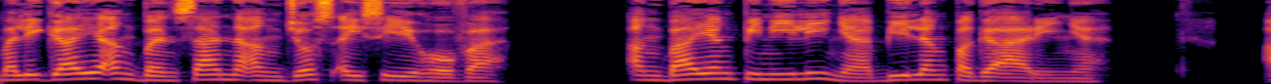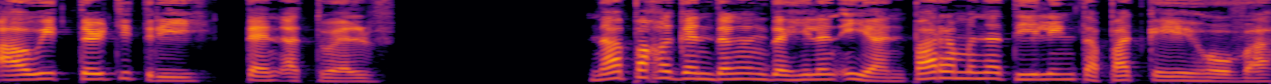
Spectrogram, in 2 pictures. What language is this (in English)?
Filipino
